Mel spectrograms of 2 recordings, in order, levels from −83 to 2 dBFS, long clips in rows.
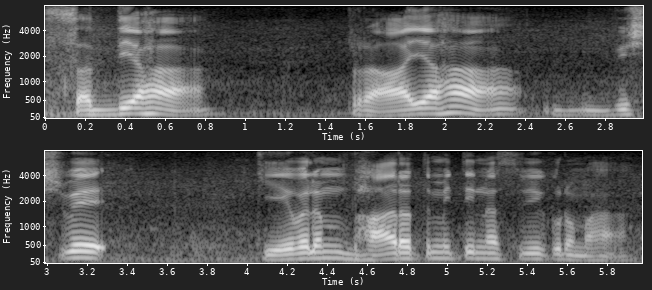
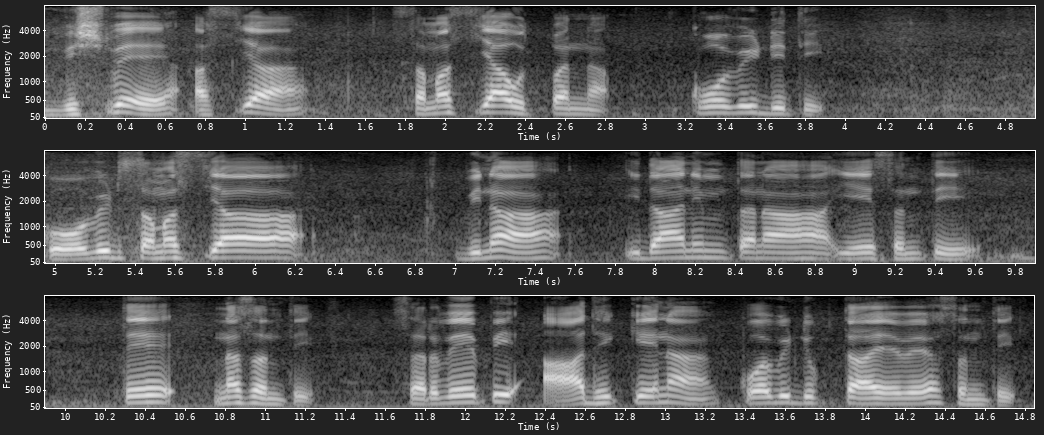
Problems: constant background noise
